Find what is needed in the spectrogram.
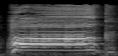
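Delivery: loud, high, blaring honk; yelled honk. A narrator's reading. Dump truck barges past, yelled honk. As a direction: blast it like a big truck's horn. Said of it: "yelled a dump truck".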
